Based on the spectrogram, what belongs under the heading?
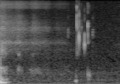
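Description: A quick sip of water: a short wet slurp and gulp amid near silence, lasting well under half a second.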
